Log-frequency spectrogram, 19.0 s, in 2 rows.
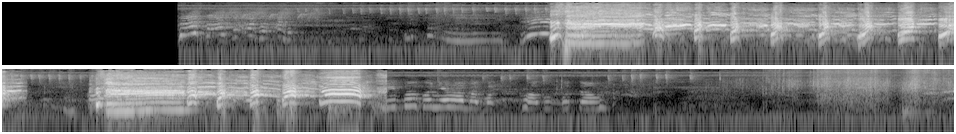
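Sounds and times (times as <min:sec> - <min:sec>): loud close laughter: 0:01.8 - 0:03.1, 0:05.5 - 0:09.8, 0:10.4 - 0:13.4.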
